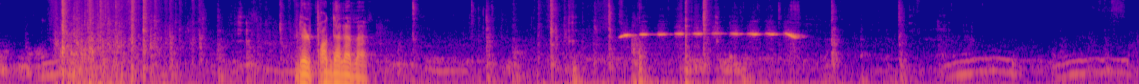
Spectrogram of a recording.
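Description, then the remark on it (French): Pigeons coo softly in a pigeon fancier's loft, low rounded calls repeating near the end, with a brief whistle-like tone and some rustling, while a man speaks briefly early on. “ce qui compte pour euh, le colombophile, c'est de voir arriver ces pigeons, de les voir revenir surtout”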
